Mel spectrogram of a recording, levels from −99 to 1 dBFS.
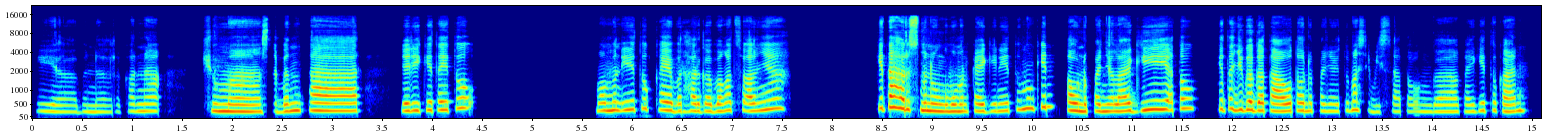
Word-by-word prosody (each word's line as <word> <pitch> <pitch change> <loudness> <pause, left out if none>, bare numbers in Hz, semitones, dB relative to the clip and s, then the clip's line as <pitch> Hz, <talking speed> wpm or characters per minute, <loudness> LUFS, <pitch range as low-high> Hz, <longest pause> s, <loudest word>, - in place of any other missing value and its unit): Iya 240 -2 -9 0.2
bener, 225 -1 -12
karena, 250 0 -8 0.6
cuma 250 -2 +3 0.3
sebentar. 265 +2 +2 0.4
Jadi 260 +1 +1
kita 295 0 -2
itu 345 - -8 1.4
Momen 270 +1 +1
ini 300 - +1
tuh 345 +2 -8
kayak 285 -6 -1
berharga 250 0 -3
banget, 270 +3 -3
soalnya, 290 +6 -1 0.9
kita 390 +2 +7
harus 345 -2 +5
menunggu 255 -3 +4
momen 240 0 +2
kayak 245 +1 -1
gini 250 +1 -5
itu 310 +3 -9
mungkin 350 +3 0 0.2
tahun 270 -3 +5
depannya 245 0 0
lagi 280 +6 +4
atau 345 +3 -3 0.2
kita 325 +1 -5
juga 300 0 +3
enggak 275 -1 +2
tahu 245 0 +5
tahun 270 -1 -1
depannya 250 -1 -10
itu 270 - -17
masih 295 -3 -6
bisa 230 +3 -16
atau 235 0 -17
enggak, 235 0 -8
kayak 235 0 -9
gitu 275 - -9
kan. 250 +1 -3
265 Hz, 165 wpm, -25 LUFS, 245-290 Hz, 1.4 s, kita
